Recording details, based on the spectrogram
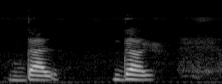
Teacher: দালটার মাখরাজ হবে জিহ্বার আগার সামনের উপরের দুই দাঁতের গোড়ার সাথে লাগিয়ে।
